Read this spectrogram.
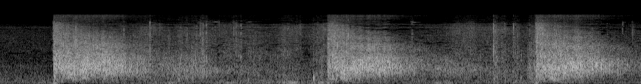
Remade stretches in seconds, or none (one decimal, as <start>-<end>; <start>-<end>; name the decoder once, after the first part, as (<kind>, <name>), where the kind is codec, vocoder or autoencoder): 0.7-3.9 (vocoder, Vocos)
